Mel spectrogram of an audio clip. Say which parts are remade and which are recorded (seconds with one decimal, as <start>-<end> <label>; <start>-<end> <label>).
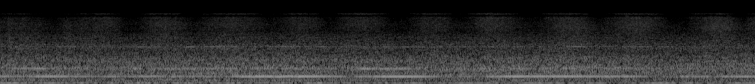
0.0-1.3 recorded; 1.3-3.0 remade; 3.0-7.6 recorded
